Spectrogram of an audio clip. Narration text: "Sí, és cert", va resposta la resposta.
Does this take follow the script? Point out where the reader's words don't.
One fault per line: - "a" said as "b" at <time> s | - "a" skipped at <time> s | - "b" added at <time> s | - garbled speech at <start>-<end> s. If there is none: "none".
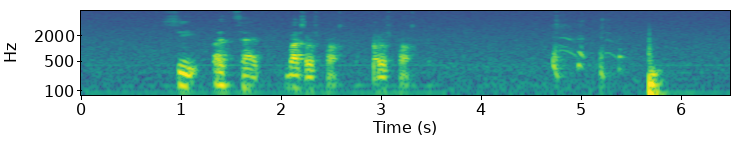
none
